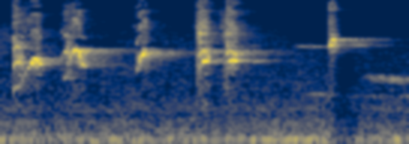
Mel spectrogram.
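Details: Juvenile male Ruby-cheeked Sunbird (kolibri ninja) lure sound for cage-bird training: a handful of buzzy chirps, each trailing into a level thin whistle, ending with a single high note and a lower whistle.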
